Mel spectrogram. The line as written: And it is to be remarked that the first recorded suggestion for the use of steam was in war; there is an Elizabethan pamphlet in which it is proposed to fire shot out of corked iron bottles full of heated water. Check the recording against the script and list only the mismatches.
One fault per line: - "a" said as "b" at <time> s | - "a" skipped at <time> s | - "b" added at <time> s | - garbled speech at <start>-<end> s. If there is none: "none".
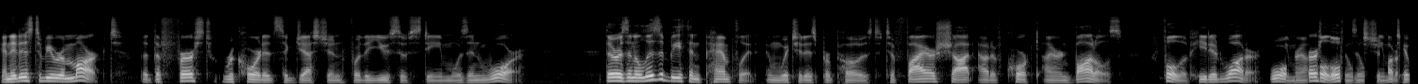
- garbled speech at 12.7-14.1 s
